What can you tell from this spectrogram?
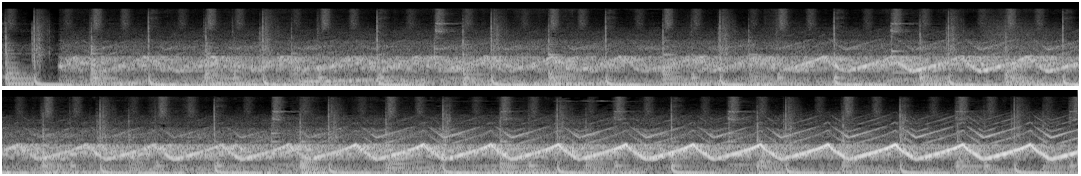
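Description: Fire truck's electronic siren approaching, sweeping rapidly up and down in a yelp that becomes clear and regular about four seconds in, about three sweeps a second, and grows steadily louder.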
